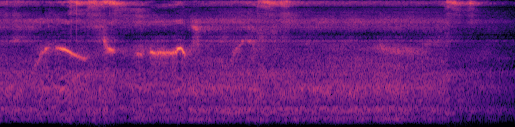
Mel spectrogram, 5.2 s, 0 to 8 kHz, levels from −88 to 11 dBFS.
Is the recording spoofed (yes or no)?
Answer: yes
